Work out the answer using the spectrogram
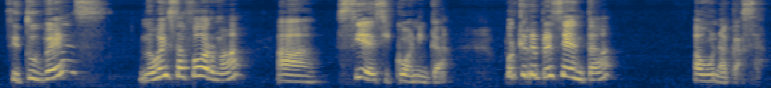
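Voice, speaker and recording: A woman teaches a class in an explanatory tone, her voice sitting somewhat high. Her pitch swings widely as she explains. She keeps pulling her listeners in with short questions. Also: sing-song, slow pace. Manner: peppers sentences with questions to the class. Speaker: sign language teacher.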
